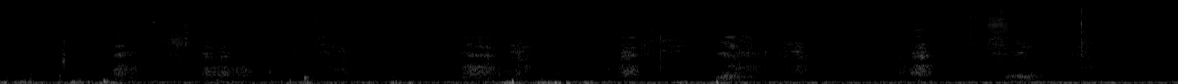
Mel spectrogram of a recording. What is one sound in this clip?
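A man breathes hard with effort.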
